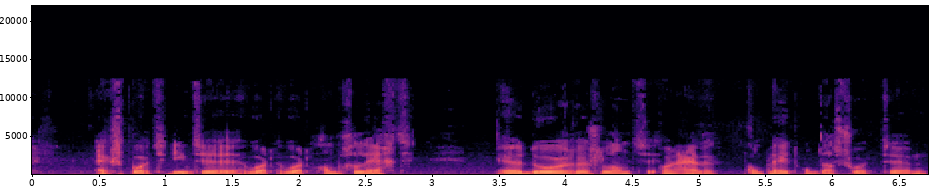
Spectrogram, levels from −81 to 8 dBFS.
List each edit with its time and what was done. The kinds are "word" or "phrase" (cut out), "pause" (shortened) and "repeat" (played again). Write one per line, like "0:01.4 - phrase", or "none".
0:01.2 - word
0:01.8 - repeat
0:04.0 - word
0:04.7 - word
0:05.7 - word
